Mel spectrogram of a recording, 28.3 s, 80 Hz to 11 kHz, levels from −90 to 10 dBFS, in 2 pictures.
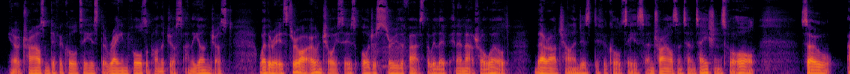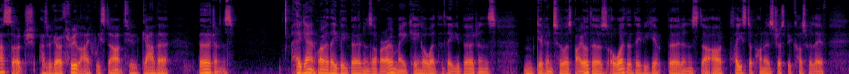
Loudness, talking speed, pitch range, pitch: -25 LUFS, 190 wpm, 85-105 Hz, 95 Hz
